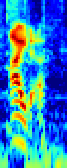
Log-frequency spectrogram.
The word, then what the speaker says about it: Ida: But in Japan, she's called Ida. Huh. Yep. At least that's how I pronounce it. It's spelled IDA if you were to put it in English alphabet.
